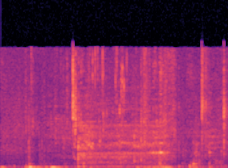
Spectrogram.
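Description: Close-miked eating and drinking sounds: a slider being chewed and a drink being slurped through a straw, moist and faint, with small clicks and a few soft low hums.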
